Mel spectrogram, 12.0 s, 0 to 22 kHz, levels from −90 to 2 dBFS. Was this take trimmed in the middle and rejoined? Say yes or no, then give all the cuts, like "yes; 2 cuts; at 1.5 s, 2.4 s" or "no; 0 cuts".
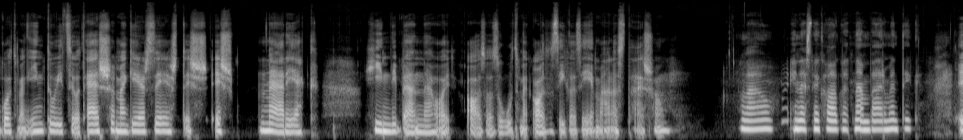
no; 0 cuts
